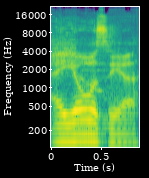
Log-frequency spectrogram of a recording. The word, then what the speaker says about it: Eorzea: Ah, Eorzea. We believed. But an That's how you pronounce that.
